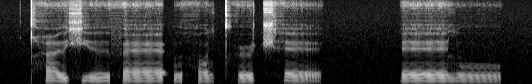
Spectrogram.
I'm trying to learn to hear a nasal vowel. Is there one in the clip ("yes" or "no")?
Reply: no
